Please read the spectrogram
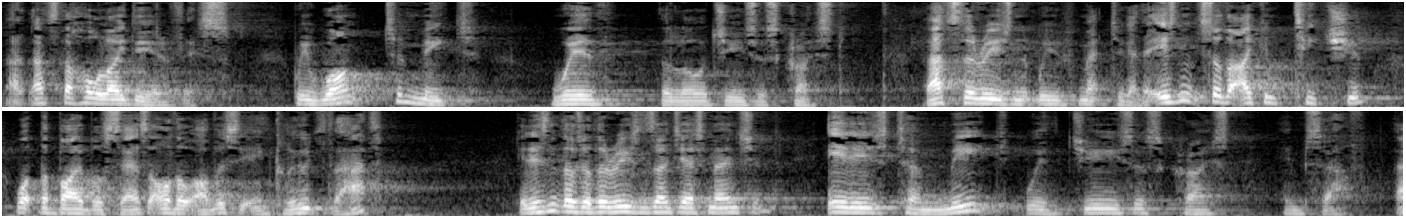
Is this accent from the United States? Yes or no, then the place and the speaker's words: no; Wales, United Kingdom; You know, I'm from Wales, and there are many chapels.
